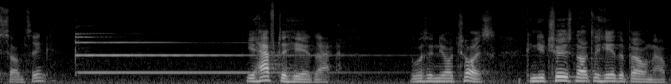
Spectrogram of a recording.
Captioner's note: Ajahn rings the bell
